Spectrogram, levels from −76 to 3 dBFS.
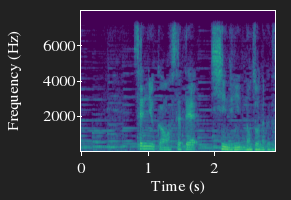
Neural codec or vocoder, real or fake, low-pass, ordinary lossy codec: none; real; 7.2 kHz; none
